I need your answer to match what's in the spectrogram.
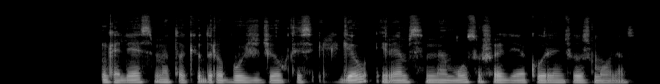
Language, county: Lithuanian, Vilnius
